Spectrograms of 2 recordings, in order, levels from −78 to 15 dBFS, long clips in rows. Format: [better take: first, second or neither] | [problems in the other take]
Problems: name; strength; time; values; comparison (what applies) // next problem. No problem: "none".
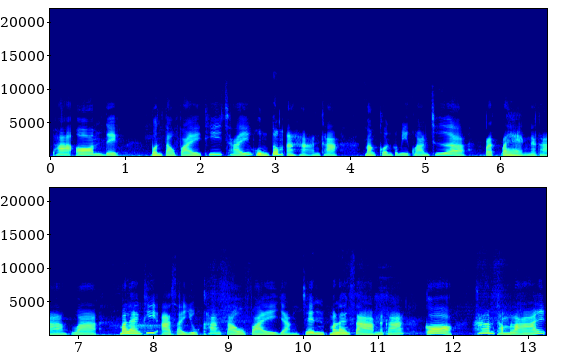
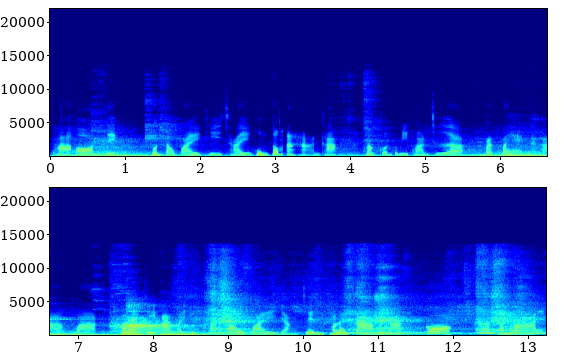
first | household noises; loud; throughout; as loud as the speech; faint in the first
